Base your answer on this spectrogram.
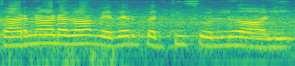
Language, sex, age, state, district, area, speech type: Tamil, female, 30-45, Tamil Nadu, Pudukkottai, rural, read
